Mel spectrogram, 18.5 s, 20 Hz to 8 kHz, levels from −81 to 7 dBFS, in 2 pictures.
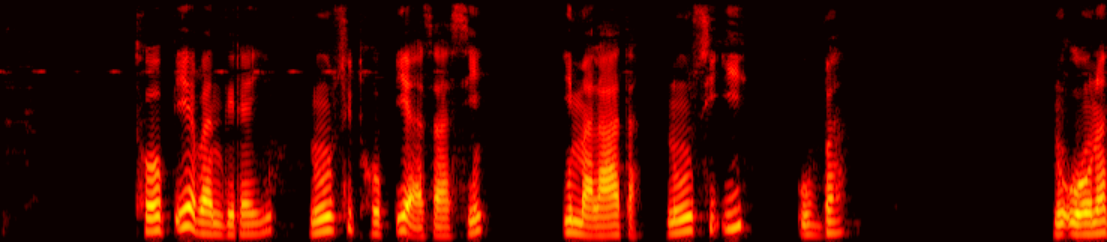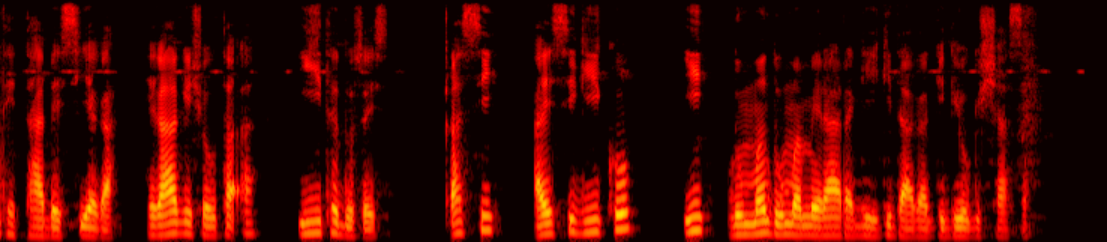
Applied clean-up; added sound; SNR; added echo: none; none; none; none.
